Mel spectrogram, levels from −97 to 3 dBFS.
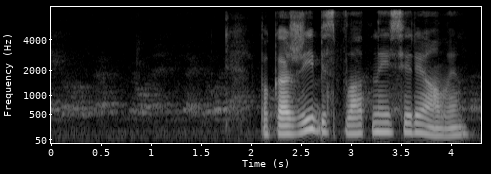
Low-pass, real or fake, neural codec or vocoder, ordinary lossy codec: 7.2 kHz; fake; vocoder, 44.1 kHz, 80 mel bands, Vocos; none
